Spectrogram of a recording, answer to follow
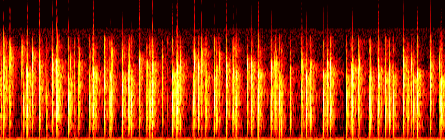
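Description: Applause from a small group: many hand claps, distinct and overlapping, starting abruptly.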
